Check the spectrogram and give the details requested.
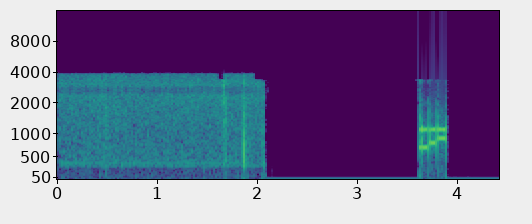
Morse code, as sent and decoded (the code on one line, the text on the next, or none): none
